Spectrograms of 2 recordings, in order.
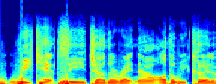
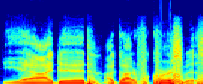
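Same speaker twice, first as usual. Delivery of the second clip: normal talking voice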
